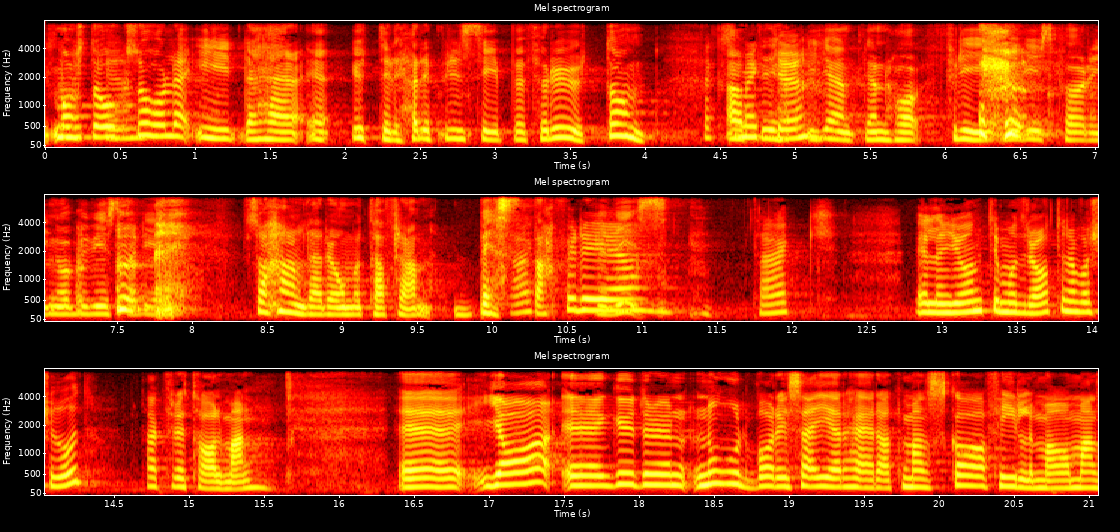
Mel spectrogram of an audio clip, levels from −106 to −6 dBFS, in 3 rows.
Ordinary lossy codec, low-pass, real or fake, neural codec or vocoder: none; 7.2 kHz; real; none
